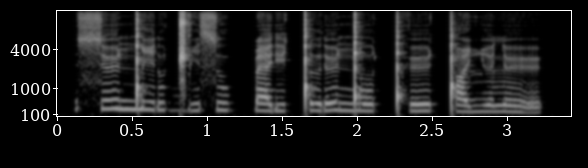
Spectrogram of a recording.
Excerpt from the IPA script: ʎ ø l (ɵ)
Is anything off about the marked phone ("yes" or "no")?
yes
